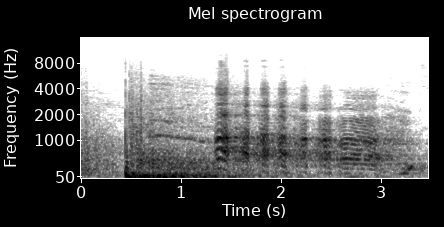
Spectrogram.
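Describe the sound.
A firebolt spell cast at a dragon bursts in with a sudden heavy blast and deep rumble, then a lingering roaring wash as a voice rises over it.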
